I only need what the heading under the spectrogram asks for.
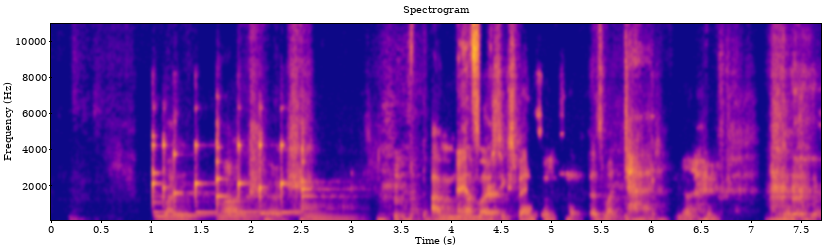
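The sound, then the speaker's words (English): A phone ringtone plays a loud, steady melodic tone for about two seconds, then stops as a person starts talking. “My phone on sleep. I can't do my laptop anymore.”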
